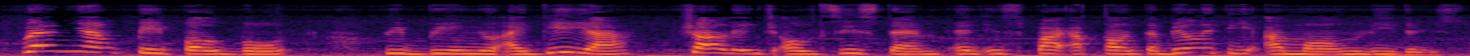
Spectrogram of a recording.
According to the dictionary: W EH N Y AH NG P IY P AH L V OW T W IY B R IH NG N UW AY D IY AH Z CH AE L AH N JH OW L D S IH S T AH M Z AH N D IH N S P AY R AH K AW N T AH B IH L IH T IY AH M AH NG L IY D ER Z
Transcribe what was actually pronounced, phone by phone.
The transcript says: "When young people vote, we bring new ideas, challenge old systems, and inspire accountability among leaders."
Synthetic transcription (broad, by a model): W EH N Y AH NG P IY P AH L B OW T W IY B R IH NG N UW AY D IY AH CH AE L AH N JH OW L D S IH S T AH M AH N D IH N S P AY R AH K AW N T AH B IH L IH T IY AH M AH NG L IY D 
